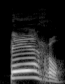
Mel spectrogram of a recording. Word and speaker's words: perro: 그래서 perro 이렇게 강세를 넣어서 발음하면 되죠.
